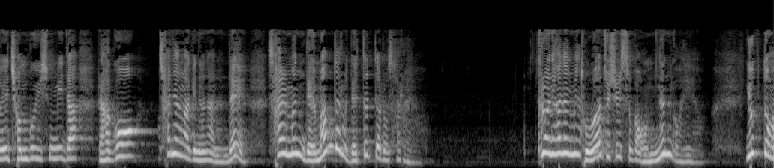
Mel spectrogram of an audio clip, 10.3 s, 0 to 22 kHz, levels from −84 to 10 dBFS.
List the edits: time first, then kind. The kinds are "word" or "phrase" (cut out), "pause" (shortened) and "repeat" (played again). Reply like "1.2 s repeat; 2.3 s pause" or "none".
2.1 s word; 7.7 s word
